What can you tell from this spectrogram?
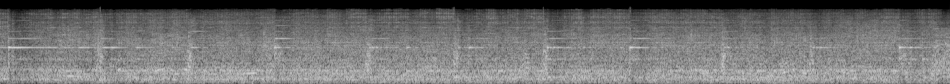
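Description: Paper bag making machine running at speed: a steady mechanical clatter with a sharp click and a brief high squeak repeating about once a second as each cycle comes round.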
